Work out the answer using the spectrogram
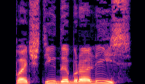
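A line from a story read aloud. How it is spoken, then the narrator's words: Shouting. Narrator (Russian): крикнула Налине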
